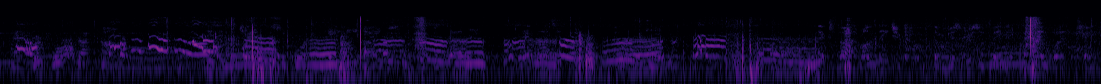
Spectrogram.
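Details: Three-week-old German Shorthaired Pointer puppies at play, producing overlapping squealing whines that warble and slide in pitch, tumbling in quick irregular bursts, with occasional sharp clicks and thumps.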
